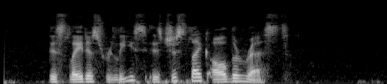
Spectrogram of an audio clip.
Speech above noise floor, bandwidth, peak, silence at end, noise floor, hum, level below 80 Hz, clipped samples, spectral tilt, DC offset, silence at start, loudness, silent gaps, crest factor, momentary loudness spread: 44 dB; 11.5 kHz; 0 dBFS; 1 s; -62 dBFS; none; -44 dBFS; under 0.1%; -6 dB/octave; under 0.1%; 0.05 s; -18 LUFS; none; 20 dB; 8 LU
